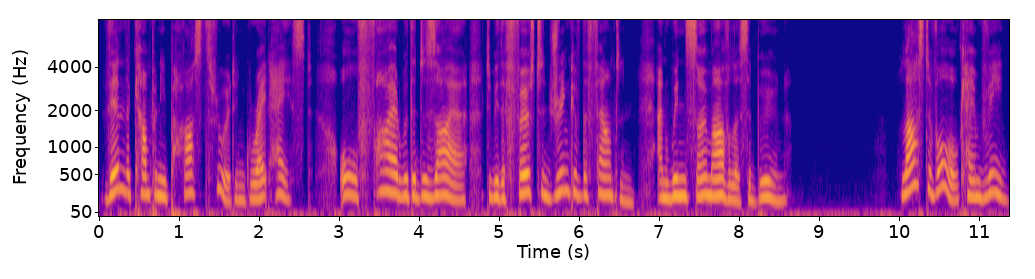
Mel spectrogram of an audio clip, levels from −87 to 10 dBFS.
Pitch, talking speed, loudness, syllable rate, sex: 215 Hz, 175 wpm, -18 LUFS, 4.8 syllables/s, female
